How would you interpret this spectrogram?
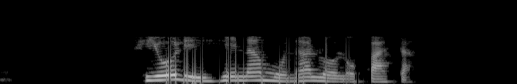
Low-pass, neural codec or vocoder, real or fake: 3.6 kHz; none; real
